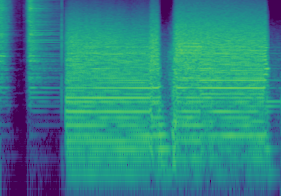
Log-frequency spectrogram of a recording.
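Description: Distorted electric guitar played through an all-analog pedalboard rings out in loud sustained chords, briefly cut off and restarted, thick and saturated with effects.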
